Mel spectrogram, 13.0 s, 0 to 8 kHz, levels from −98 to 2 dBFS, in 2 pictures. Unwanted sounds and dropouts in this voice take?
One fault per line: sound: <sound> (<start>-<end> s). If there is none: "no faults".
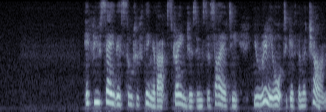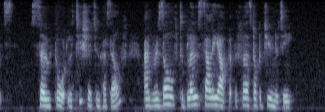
no faults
